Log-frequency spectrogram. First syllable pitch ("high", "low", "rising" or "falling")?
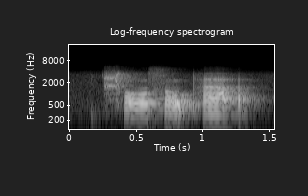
low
